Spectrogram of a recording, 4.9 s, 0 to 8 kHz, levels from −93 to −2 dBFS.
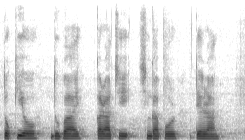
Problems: none marked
